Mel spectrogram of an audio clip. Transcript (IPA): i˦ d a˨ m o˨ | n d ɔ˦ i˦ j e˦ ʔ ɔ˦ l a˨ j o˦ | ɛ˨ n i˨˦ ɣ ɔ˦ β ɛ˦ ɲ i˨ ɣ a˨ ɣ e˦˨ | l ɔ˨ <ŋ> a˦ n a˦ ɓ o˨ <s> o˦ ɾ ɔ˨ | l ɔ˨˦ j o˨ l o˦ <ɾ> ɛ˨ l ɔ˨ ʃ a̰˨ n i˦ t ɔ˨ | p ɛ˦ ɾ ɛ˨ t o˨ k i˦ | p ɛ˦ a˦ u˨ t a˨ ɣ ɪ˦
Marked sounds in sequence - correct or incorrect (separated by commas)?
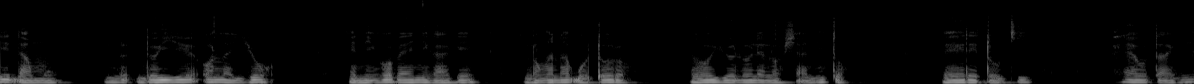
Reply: correct, incorrect, incorrect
